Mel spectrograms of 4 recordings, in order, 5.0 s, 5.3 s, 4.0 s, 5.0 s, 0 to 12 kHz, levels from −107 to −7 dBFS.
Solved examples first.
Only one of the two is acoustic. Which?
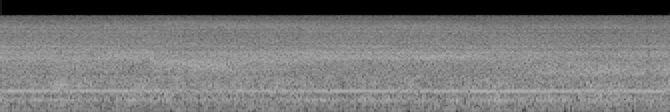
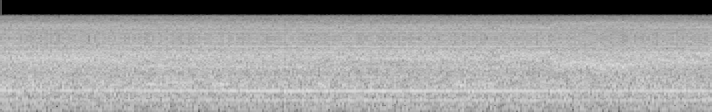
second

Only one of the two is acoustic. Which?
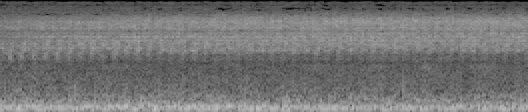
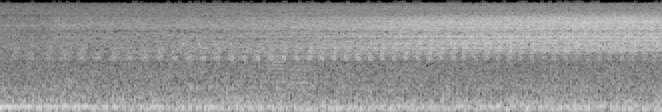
second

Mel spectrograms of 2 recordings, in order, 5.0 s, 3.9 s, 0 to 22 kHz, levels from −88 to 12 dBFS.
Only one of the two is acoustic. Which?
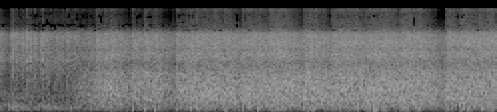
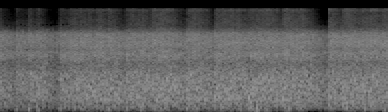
first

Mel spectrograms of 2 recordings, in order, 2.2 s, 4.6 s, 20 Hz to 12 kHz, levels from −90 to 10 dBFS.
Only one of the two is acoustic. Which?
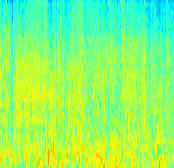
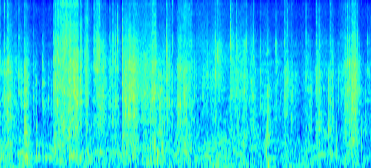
first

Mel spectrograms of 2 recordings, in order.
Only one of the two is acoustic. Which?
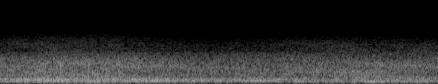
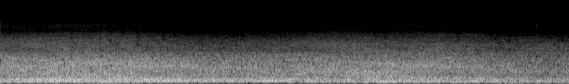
first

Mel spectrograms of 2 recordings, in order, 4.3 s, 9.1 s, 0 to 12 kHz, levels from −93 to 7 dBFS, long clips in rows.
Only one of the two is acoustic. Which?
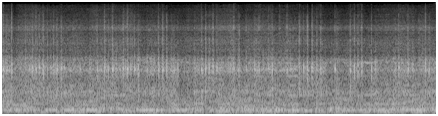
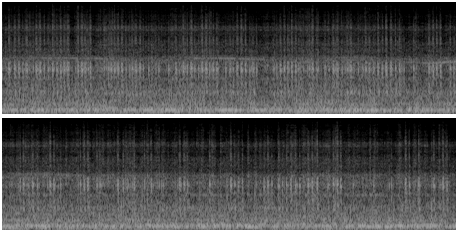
second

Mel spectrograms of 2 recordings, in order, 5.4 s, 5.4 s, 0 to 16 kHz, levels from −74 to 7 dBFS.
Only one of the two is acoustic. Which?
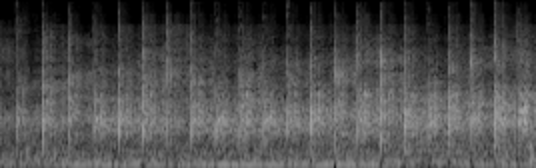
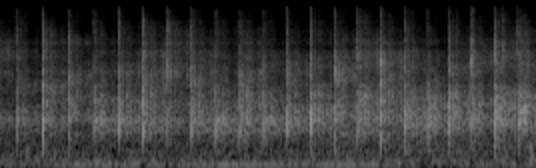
first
